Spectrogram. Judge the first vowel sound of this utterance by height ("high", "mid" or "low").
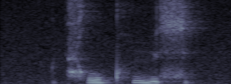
high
